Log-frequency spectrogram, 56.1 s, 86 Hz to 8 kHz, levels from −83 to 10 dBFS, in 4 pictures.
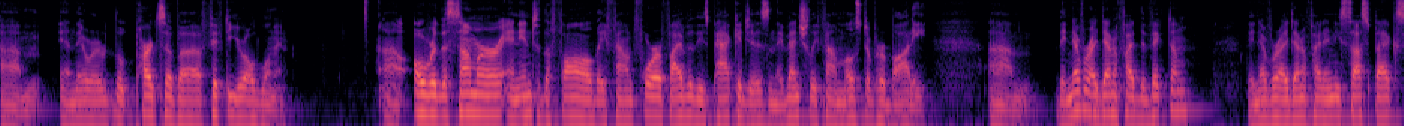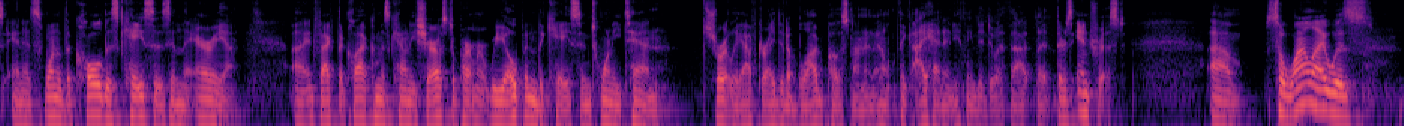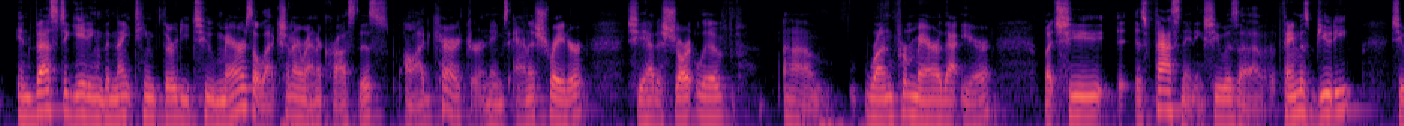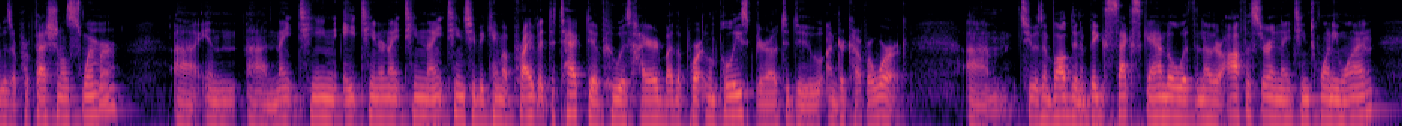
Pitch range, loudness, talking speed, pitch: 110-125 Hz, -29 LUFS, 185 wpm, 115 Hz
